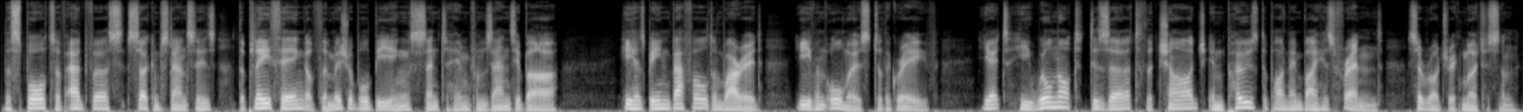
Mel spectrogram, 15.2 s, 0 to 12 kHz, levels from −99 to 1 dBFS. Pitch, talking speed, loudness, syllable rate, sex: 100 Hz, 165 wpm, -21 LUFS, 5.1 syllables/s, male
